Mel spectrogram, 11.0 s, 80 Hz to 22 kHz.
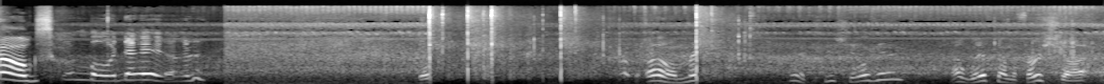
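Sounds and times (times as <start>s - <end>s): wind hiss: 0.0s - 11.0s.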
